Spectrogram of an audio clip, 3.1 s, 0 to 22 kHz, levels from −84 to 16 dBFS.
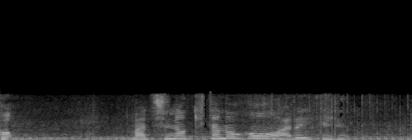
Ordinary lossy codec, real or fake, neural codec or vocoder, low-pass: AAC, 48 kbps; fake; codec, 16 kHz, 4 kbps, X-Codec, HuBERT features, trained on general audio; 7.2 kHz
